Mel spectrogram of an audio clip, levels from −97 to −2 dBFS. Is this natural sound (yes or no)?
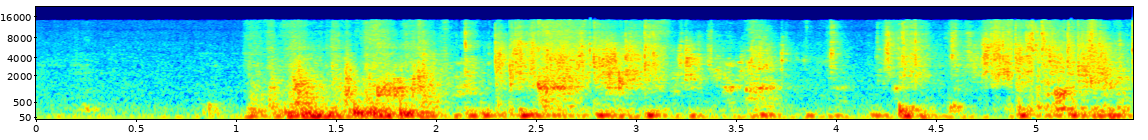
yes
